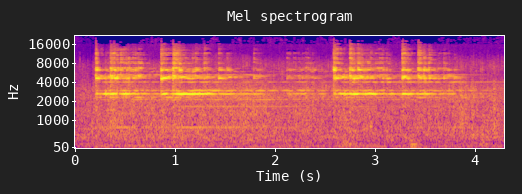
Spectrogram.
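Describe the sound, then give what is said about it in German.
A small bell hanging at the door of what looks like a drugstore, its shutters down, is jangled in several quick bursts, its bright, high-pitched ringing tones lingering between shakes over a steady background hiss. “Hier hängt eine Glocke. Ich bimmle mal.”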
